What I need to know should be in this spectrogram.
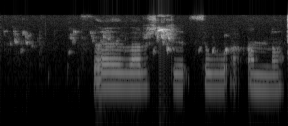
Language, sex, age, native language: Icelandic, female, 9, Icelandic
